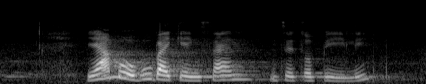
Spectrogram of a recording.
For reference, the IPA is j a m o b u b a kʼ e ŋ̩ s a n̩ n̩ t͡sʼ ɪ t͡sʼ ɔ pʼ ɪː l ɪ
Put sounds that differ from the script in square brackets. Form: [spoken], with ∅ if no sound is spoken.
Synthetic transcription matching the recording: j a m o b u b a kʼ e ŋ̩ s a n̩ n̩ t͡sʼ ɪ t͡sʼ ɔ pʼ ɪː l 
